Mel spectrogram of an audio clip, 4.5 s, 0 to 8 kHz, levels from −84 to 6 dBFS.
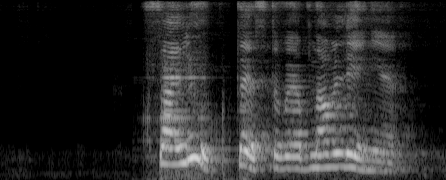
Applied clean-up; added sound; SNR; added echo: neural separator model SepFormer DNS4.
